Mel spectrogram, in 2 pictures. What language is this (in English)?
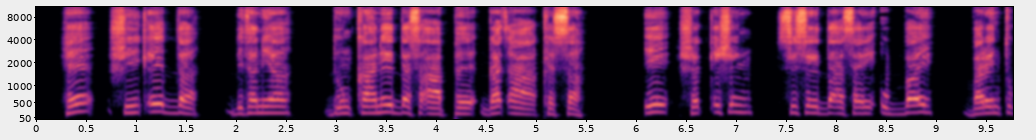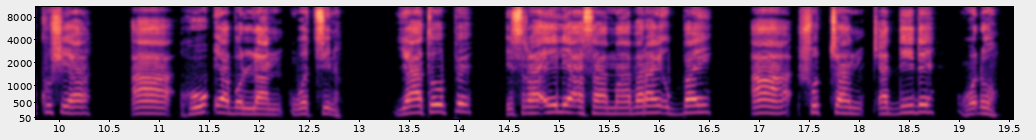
Dawro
